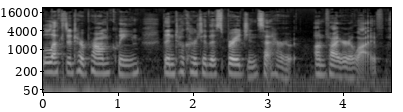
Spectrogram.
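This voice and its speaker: Her pitch fairly low and ordinarily varied, a woman speaks at a moderate pace. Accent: American. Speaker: podcast co-host. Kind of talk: casual chat with storytelling.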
